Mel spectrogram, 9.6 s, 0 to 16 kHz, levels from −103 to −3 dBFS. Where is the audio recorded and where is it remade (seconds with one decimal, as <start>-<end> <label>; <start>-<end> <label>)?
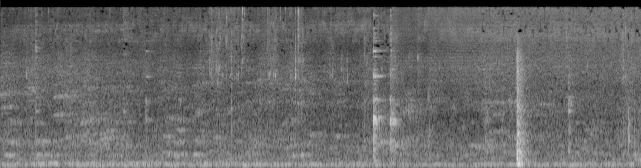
0.0-5.9 recorded; 5.9-7.2 remade; 7.2-9.6 recorded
